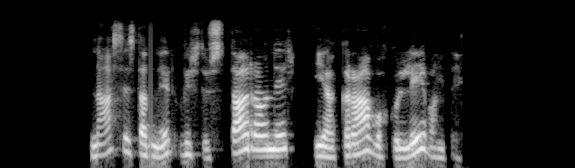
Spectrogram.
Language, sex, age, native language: Icelandic, female, 40-49, Icelandic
